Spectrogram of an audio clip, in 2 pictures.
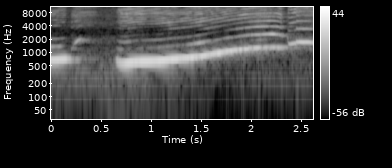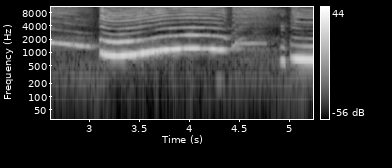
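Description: A gibbon gives loud, clear, hooting whistles, each note swooping slowly upward before breaking off sharply. The rising phrases repeat back to back with short gaps, pure-toned and ringing.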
